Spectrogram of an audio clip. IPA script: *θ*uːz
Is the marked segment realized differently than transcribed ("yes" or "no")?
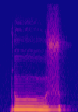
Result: yes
